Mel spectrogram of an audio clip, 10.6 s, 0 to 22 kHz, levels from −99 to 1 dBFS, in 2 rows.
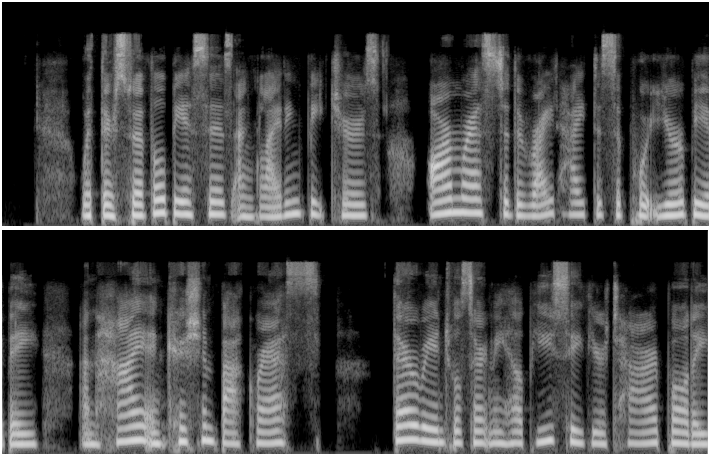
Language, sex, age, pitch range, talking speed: English, female, 30-49, 185-225 Hz, 175 wpm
